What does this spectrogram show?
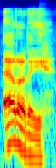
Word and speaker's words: Eryri: It's not so much new, but the pronunciation that's being now used is the Welsh one, isn't it? Eryri National Park. Eryri, I think I'm saying that correctly, National Park.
